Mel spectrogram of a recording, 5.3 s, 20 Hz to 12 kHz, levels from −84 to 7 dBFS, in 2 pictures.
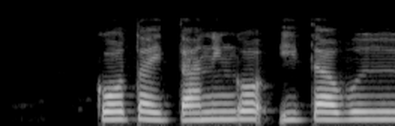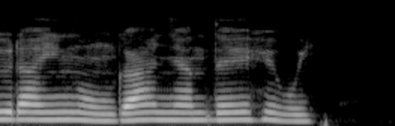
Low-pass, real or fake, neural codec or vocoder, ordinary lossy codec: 7.2 kHz; fake; codec, 16 kHz, 8 kbps, FreqCodec, larger model; AAC, 64 kbps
